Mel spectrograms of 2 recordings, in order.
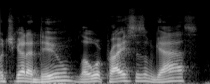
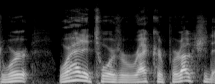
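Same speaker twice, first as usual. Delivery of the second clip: normal talking voice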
